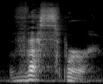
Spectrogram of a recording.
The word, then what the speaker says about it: VSEPR: And the good is vesper as it is pronounced. Um, vesper will allow us to predict the shape.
